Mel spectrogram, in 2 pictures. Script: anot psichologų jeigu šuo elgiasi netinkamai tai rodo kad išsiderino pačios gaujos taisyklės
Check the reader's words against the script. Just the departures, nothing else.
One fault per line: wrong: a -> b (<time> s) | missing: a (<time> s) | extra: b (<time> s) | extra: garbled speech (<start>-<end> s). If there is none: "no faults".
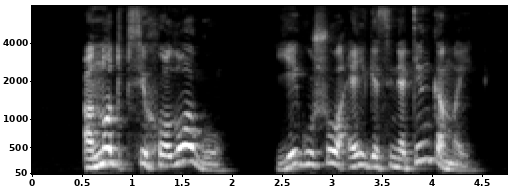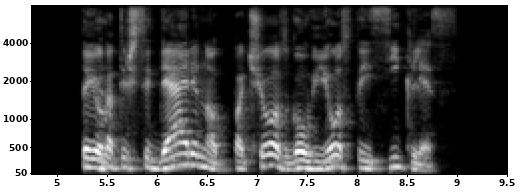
missing: rodo (5.4 s)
